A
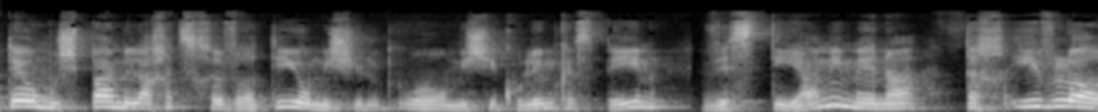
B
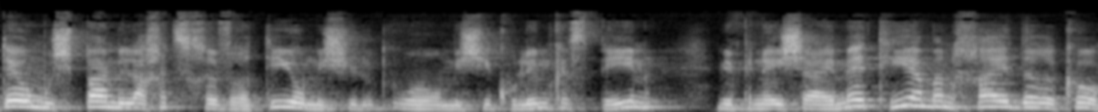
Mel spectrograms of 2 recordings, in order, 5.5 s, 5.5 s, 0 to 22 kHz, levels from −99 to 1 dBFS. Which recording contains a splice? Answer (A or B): A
